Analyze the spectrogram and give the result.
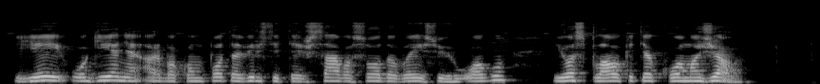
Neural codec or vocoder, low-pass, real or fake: none; 7.2 kHz; real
